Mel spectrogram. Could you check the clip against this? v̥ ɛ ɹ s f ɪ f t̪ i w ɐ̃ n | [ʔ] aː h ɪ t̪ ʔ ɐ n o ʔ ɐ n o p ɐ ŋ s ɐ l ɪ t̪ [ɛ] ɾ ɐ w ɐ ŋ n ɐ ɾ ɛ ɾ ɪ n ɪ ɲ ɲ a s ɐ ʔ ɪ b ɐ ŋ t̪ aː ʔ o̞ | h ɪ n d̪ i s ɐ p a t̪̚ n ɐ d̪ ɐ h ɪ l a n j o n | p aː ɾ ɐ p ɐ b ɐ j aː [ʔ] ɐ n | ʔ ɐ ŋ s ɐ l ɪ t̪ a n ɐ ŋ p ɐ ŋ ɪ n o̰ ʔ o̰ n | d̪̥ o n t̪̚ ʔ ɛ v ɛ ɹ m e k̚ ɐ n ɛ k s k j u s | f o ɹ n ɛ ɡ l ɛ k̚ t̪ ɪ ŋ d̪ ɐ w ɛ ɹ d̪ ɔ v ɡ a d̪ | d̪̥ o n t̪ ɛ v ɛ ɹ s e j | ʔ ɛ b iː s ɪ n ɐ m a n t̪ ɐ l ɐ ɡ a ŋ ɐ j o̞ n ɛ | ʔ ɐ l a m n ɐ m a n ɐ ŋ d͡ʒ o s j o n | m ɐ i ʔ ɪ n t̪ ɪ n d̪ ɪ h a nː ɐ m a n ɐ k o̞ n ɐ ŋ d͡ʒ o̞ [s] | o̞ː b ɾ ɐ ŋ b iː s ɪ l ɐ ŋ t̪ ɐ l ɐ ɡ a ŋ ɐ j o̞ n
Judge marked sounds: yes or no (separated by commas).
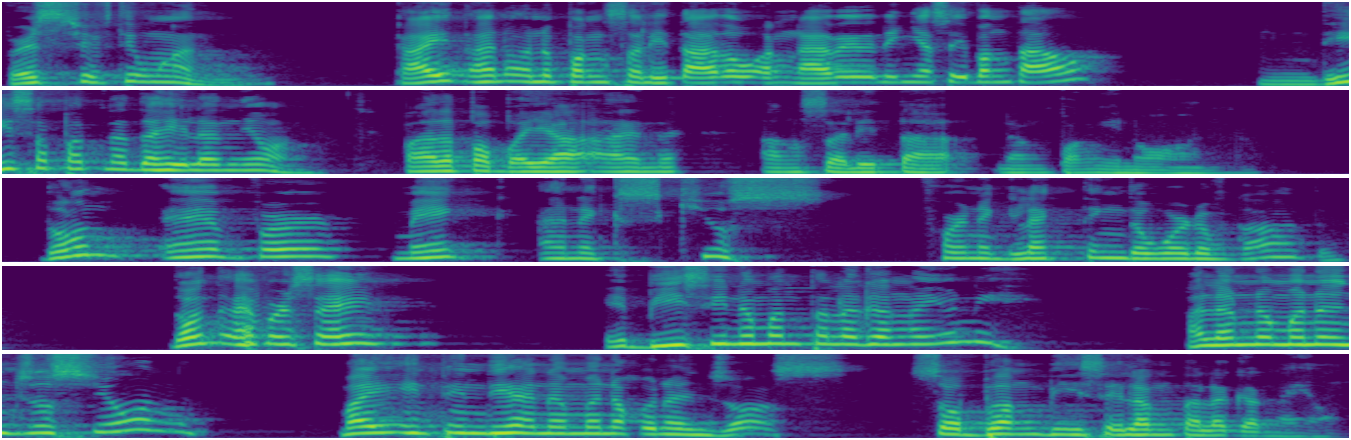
no, no, yes, no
